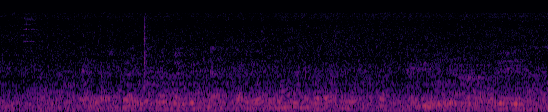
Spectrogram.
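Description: A crowd of men and women chatter in a large room.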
